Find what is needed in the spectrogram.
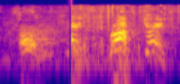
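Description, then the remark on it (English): Dogs bark in a few short, separate bursts at a dog park, fairly loud, with a busy outdoor background that may include faint voices. “Most of the conversations I have with Ollie happen at the dog park.”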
